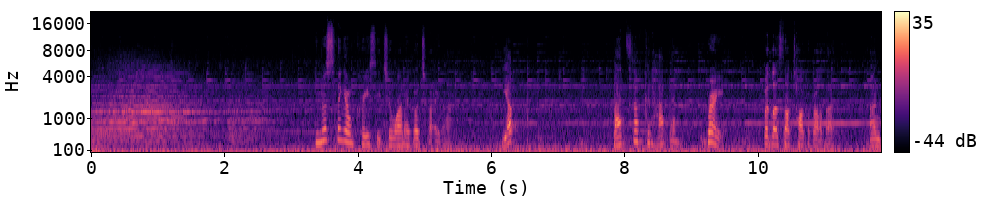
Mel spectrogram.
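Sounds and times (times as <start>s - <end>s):
freight train horn blaring: 0.0s - 3.8s
freight train rolling past with heavy low rumble: 0.0s - 11.8s
speech: 3.4s - 5.6s, 6.2s - 6.6s, 7.8s - 11.8s.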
